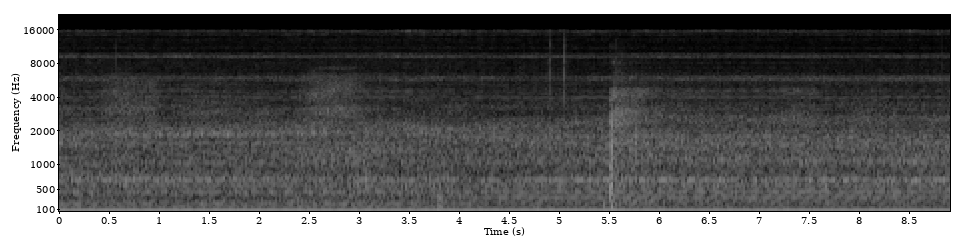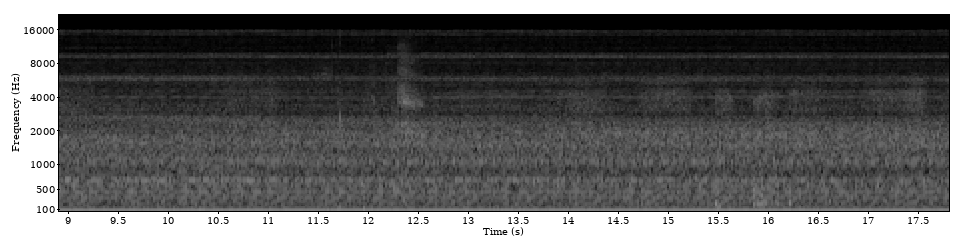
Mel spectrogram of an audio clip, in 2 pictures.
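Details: Steady, unbroken mechanical hum with a low drone, faint hiss and a few small clicks; continuous running sound of a compressor nebulizer.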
